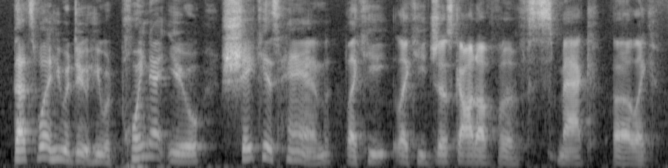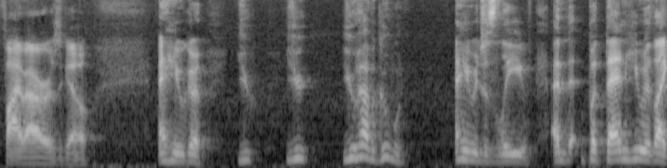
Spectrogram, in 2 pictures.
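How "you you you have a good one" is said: pitched-up stammering, first word repeated. Retelling how a man would point at you and leave, stammering impression. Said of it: "I still do an impression of him".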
